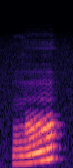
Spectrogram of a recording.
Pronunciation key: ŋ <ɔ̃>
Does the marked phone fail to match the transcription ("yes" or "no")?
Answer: yes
